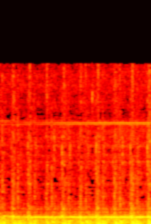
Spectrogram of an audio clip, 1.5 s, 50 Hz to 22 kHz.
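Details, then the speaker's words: CNY E900 embroidery machine, serviced for not stitching and rough noise, with a rotary hook badly damaged by the needle: fast, even stitching patter with a steady tone and no clunks; now running smoothly. "Dari tadi sih nggak ada yang putus, kalau sekarang putus ya takdir. Udah lancar nih."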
